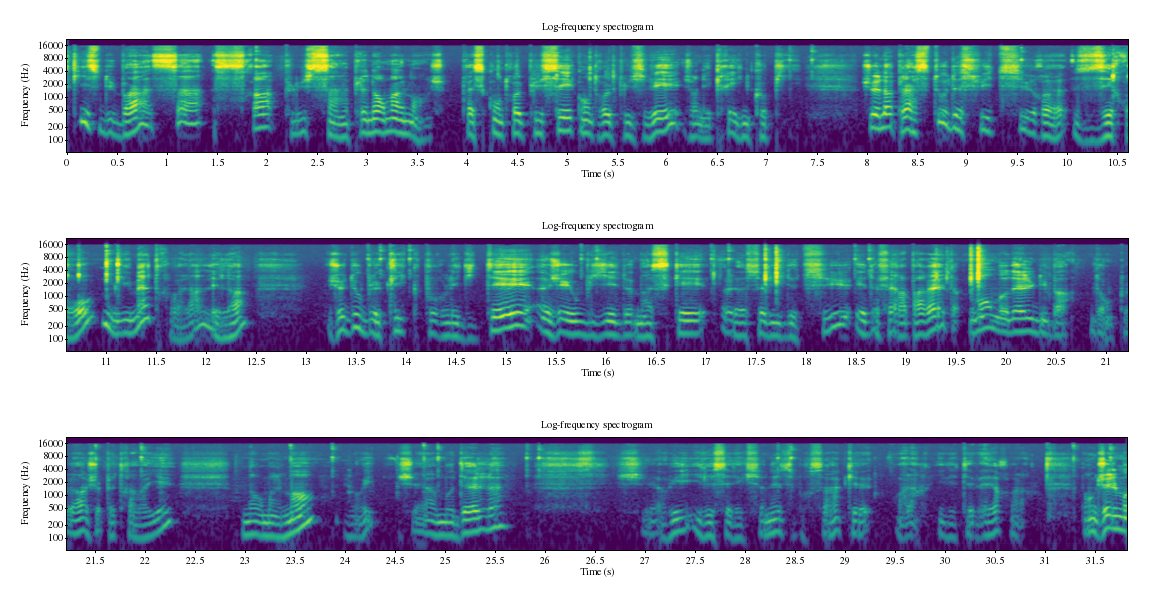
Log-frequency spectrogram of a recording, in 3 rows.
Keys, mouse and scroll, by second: 1.6 click, 4.6 ctrl+c, 5.2 ctrl+v, 7.1 click, 9.3 click, 10.4 KP_0, 11.0 KP_Enter, 13.5 click, 15.7 click, 17.0 click, 17.5 typing, 18.4 click, 19.6 typing, 20.8-21.1 scroll up 1, 21.4 right click, 22.3-22.7 scroll up 1, 23.4-24.0 right drag, 24.1 scroll up 1, 24.7 right click, 25.7 click, 28.2 click, 30.8 scroll up 1, 31.2-31.8 right drag.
